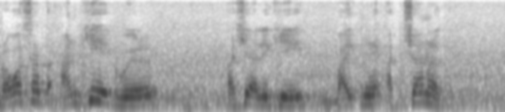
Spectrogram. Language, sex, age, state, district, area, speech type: Marathi, male, 45-60, Maharashtra, Thane, rural, spontaneous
